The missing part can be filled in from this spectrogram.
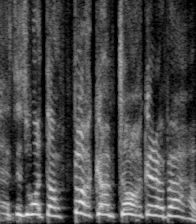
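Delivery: very high, raging, crashing-out outburst. Retelling the own reaction when a hit doesn't land: retelling a raging outburst. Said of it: "Just the rage".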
